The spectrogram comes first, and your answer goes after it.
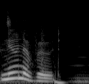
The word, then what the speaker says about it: Nunavut: Nunavut. It's Nunavut. That's how it's pronounced, you fiend.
